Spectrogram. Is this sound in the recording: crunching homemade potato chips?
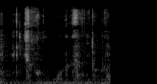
yes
